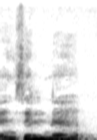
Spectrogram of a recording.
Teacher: أنزلنا هنا مد طبيعي وقفا بمقدار 2 حركات ومد منفصل جائز وصلا بمقدار 2 حركات أو 4 أو 6 أو 5 حركات إذن نعيد مرة أخرى أنزلنا النون مع الزاي إخفاء حقيقي بغنة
